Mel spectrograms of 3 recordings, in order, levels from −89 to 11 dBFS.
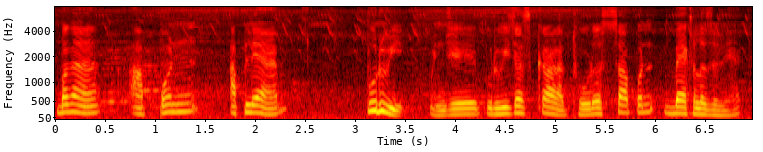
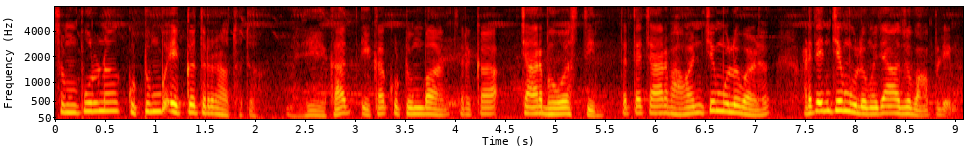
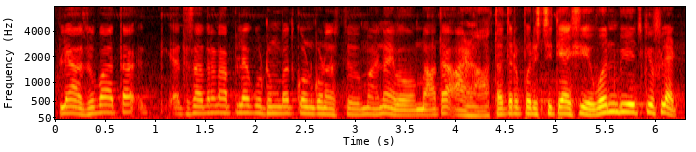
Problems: none marked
